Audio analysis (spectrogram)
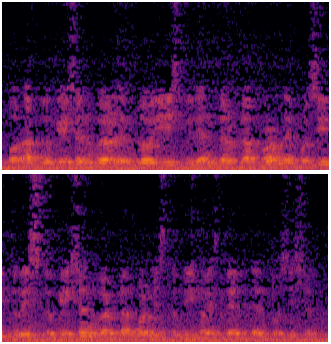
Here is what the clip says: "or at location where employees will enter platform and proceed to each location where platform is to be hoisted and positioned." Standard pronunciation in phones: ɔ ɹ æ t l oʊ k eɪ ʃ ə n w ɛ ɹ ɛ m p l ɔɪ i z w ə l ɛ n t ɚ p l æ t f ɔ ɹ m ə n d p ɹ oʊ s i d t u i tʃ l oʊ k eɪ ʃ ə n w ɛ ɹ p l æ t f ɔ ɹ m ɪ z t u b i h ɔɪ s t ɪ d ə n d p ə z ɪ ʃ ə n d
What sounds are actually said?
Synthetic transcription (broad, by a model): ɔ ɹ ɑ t l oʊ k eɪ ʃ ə n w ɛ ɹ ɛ m p l ɔɪ i s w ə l ɛ n t ɚ p l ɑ t f ɔ ɹ m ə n p ɹ oʊ s i d t u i s l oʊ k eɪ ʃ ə n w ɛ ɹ p l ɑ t f ɔ ɹ m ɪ s t u b i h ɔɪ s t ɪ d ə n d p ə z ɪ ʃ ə n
